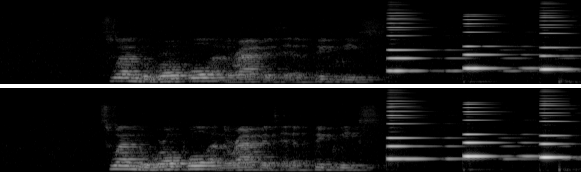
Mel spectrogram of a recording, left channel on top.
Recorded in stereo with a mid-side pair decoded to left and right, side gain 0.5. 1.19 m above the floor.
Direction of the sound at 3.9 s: 35° right.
